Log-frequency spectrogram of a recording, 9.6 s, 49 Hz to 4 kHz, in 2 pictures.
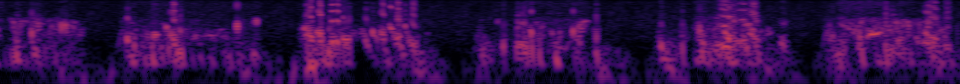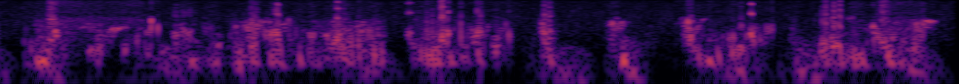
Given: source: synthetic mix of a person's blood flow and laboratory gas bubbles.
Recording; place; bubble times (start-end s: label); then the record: Doppler ultrasound of blood flow; precordium
0.00-0.45 s: bubbles
0.62-1.34 s: bubbles
1.51-2.18 s: bubbles
2.50-3.06 s: bubbles
3.30-3.99 s: bubbles
4.13-4.81 s: bubbles
4.94-5.96 s: bubbles
5.99-6.76 s: bubbles
6.85-7.41 s: bubbles
7.51-7.63 s: bubbles
7.85-7.98 s: bubbles
8.20-8.69 s: bubbles
8.88-9.52 s: bubbles
From the record:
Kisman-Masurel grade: 342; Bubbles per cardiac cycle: rolling drumbeat, 9 or more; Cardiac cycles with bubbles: 100%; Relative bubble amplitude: moderate (0.250 to 0.450); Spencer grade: 3 (all of the cardiac periods contain showers or single bubble signals, but not dominating or overriding the cardiac motion signals); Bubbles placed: anywhere in the cardiac cycle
